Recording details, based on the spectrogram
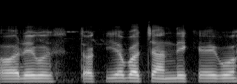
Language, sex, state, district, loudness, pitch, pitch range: Bhojpuri, male, Bihar, Muzaffarpur, -19 LUFS, 145 Hz, 140-145 Hz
